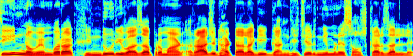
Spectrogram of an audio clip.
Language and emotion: Goan Konkani, neutral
